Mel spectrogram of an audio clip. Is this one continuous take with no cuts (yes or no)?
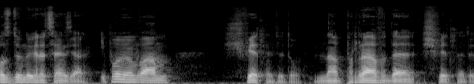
no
